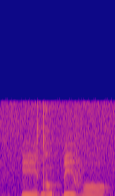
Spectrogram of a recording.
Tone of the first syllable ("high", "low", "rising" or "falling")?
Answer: low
